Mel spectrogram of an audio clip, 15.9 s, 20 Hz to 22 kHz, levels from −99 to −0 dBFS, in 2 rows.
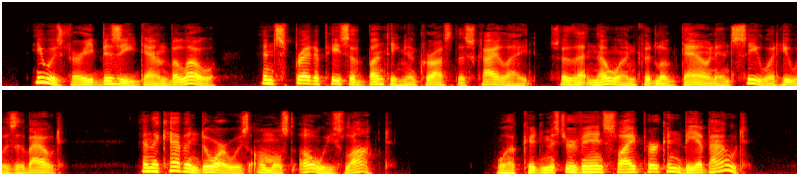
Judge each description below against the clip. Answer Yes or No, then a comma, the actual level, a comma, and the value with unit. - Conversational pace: Yes, average, 160 wpm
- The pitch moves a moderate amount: No, wide, 7.1 semitones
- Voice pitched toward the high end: No, low, 110 Hz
